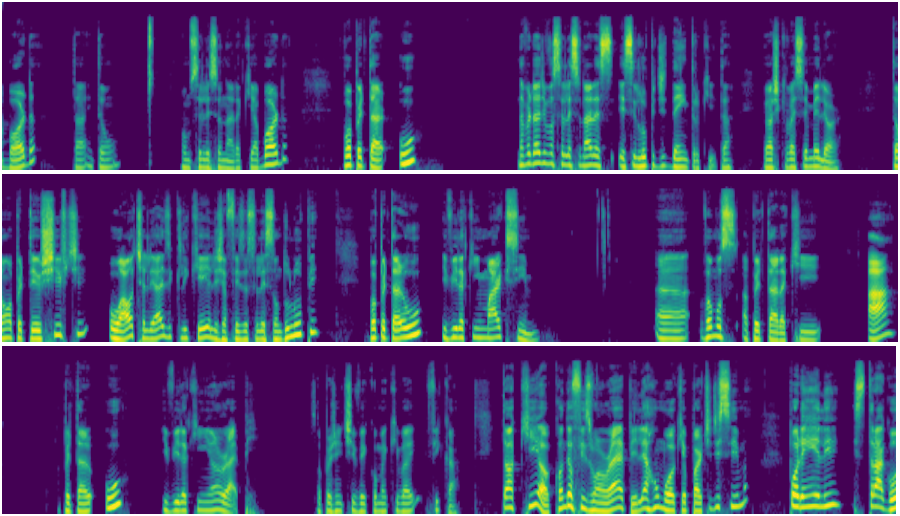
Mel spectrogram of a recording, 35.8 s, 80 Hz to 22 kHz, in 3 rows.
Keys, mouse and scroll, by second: 0.1 scroll down 2, 3.1 alt+shift+click, 5.5 u, 7.2 click, 7.9 alt+click, 9.6 scroll up 2, 9.9 scroll down 1, 10.4 scroll down 1, 17.3 u, 22.1 scroll down 5, 23.3 a, 25.3 u, 28.2 scroll down 2, 29.9-31.7 middle drag, 31.7 scroll up 1, 32.1-35.8 middle drag.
